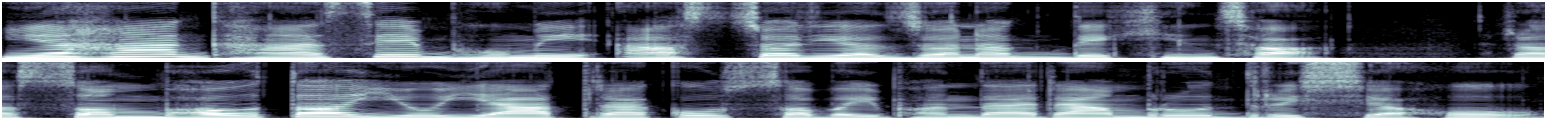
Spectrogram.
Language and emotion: Nepali, neutral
